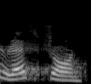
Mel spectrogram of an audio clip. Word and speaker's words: restaurant: Also remember restaurant में ना T silent होता है पीछे वाला. We just say restaurant.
